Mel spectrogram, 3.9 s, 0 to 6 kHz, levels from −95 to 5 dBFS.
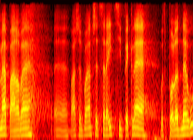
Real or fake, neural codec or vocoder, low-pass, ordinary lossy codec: fake; codec, 16 kHz, 0.3 kbps, FocalCodec; 5.4 kHz; MP3, 48 kbps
